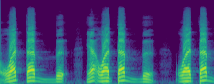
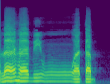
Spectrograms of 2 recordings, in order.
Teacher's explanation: Akan tetapi perlu dipahami di sini karena di sini bnya itu berharakat tasdid maka kita tekan dulu huruf bnya baru dimatikan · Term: qalqalah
